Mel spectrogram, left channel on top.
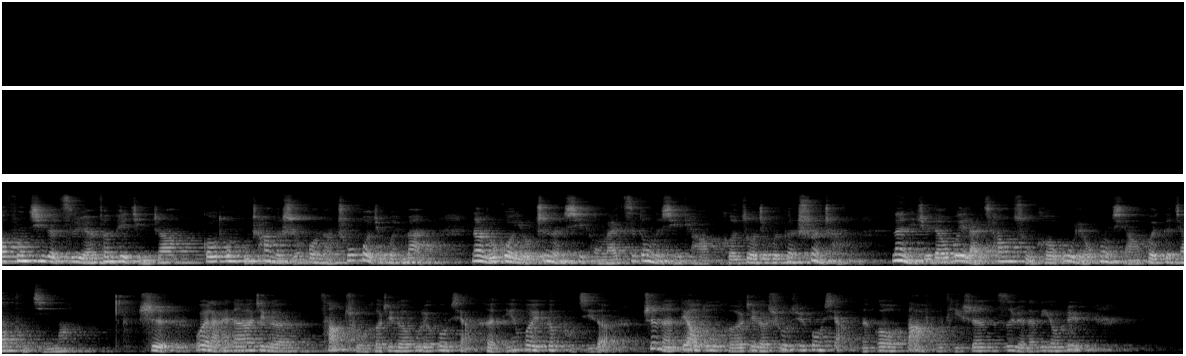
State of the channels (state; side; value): silent; left; 60 dB below the other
